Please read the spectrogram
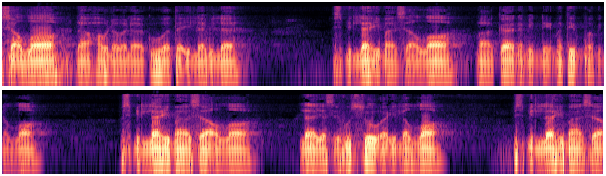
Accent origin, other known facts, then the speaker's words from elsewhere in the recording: East Java, Indonesia; Saya dari Madura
